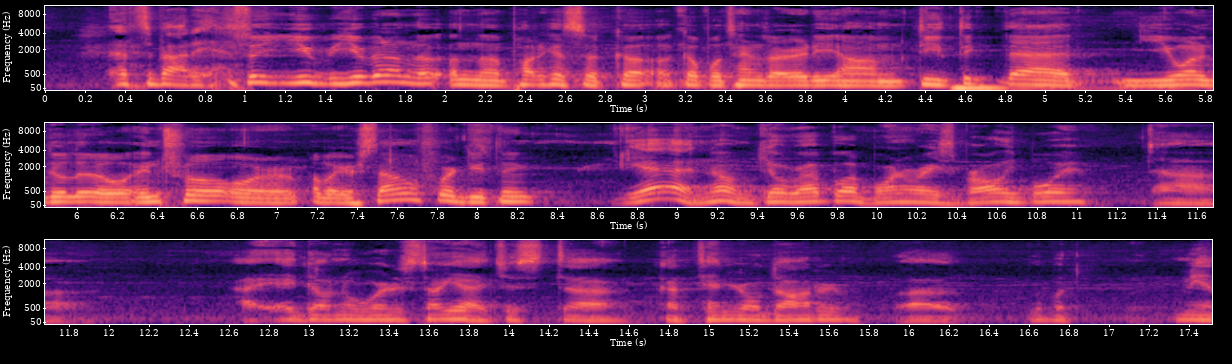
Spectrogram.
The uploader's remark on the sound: Huge thanks to Calexico Brewing Company for allowing us to record this episode at their tap room!!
